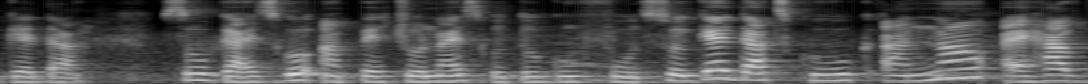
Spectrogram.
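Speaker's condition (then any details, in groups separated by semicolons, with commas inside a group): No condition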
